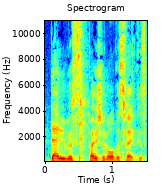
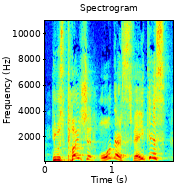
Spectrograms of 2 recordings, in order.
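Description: First: Said in the usual way. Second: Rising, disbelieving question on their; incredulous question. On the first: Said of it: "It doesn't say anywhere in the Gemara". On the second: Shown as a demonstration. Rabbi challenging students, incredulous rising question. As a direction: ask it with high doubt.

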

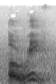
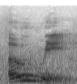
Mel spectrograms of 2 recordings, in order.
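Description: First: Ori with the final "ri" stressed; stress on second syllable. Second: Ori with a drawn-out, stressed "O"; stress on first syllable. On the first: Teacher explaining "my light", Ori stressed on the last syllable. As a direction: lean on the end of Ori. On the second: Teacher explaining the command form, Ori stressed on the first syllable. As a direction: stretch and hit the start of Ori. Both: Shown as a demonstration. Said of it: "where you put the stress changes the word".

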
